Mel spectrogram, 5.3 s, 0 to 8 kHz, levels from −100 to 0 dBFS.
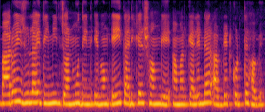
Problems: background sounds at intervals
